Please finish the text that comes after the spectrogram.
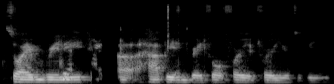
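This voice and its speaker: A man's voice: on the low side, monotone, a little fast, darkish tone, rough recording. A man hosting an online interview over a video call, polite and hesitant with many restarts. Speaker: host.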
